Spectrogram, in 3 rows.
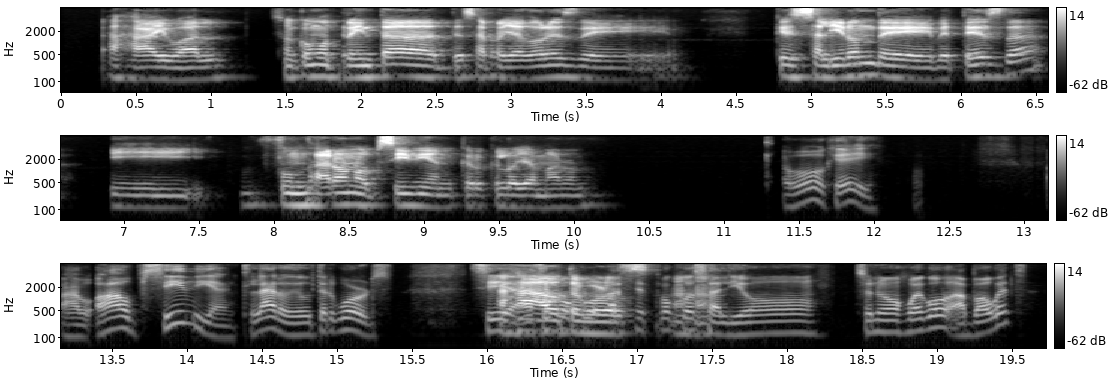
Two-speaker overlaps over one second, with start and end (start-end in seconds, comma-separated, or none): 16.1-17.5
